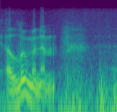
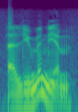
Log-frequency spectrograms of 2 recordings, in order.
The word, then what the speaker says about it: aluminium: The British love to complain about the fact that the Americans say aluminum, when the British think, of course, that it should be aluminium, which is what this beastly Land Rover I'm driving is made of.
